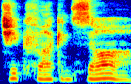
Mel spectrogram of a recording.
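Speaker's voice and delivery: very hushed voice, swallowing a laugh. Retelling how she said his name, retelling a suppressed laugh. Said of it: "like she was trying not to laugh".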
